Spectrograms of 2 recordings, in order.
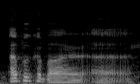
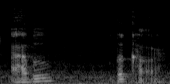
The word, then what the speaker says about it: Abu Bakar: So Abu Kabar, I'm pronouncing that name so wrong. Let me try this again. Abu Bakar.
